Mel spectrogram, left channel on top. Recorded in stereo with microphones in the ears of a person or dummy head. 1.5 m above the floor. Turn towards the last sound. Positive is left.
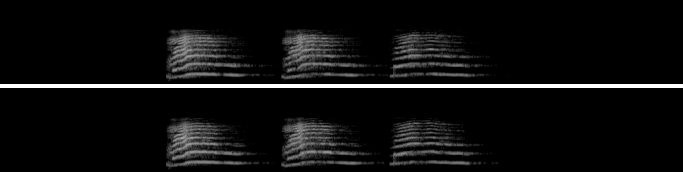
turn(degrees=-25)  # may be behind; listen again after turning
